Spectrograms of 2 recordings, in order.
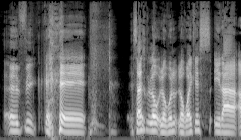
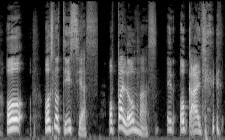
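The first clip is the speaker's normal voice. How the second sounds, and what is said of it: Spanish spoken with mock Portuguese accent. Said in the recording (Spanish): “decir cualquier cosa en español, pero con acento portugués”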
